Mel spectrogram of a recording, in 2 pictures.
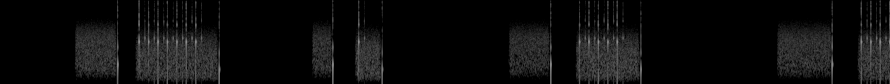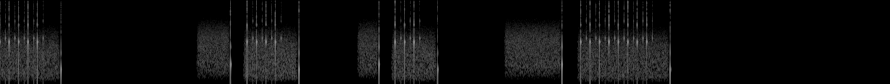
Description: Pulse dialling, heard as a rotary dial, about 11 pulses a second. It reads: 7 1 5 8 4 3 8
